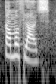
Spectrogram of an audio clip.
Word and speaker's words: camouflage: First word है camouflage। कोई चीज़ या किसी ने खुद को camouflaged कर रखा है तो उसका क्या मतलब है। सबसे पहले प्रोनाउंसिएशन CAM बोलिए, फिर आ बोलिए, फिर फ्लाज बोल दीजिए।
